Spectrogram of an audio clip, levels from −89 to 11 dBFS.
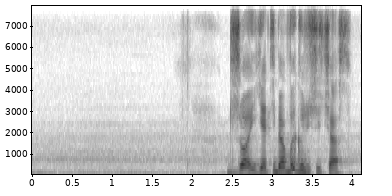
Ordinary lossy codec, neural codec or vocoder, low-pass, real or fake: none; none; none; real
